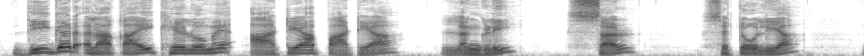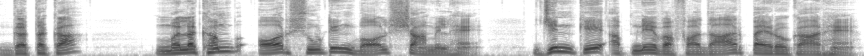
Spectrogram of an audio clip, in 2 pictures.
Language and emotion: Urdu, neutral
